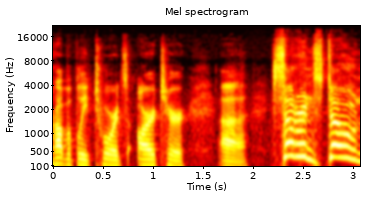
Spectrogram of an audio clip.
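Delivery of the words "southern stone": very high, loud, shouted in-character yell. Voicing a character who yells toward an ally mid-battle: in-character yell.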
